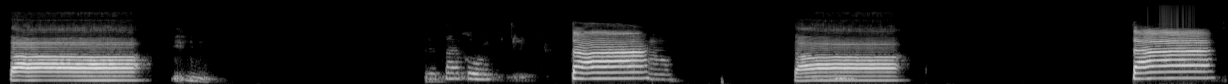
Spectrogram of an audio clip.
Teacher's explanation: এই হলো জিহ্বাটা। এই জিহ্বার অগ্রভাগটা উপরের দাঁতের গোড়ার সাথে লাগবে। ঠিক আছে? উপরে যে 2টা দাঁত আছে, এই 2টা দাঁতের গোড়াতে লাগবে।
